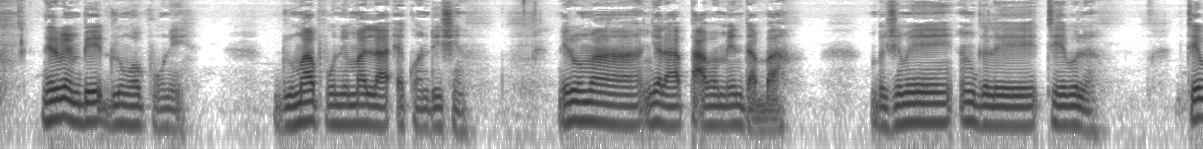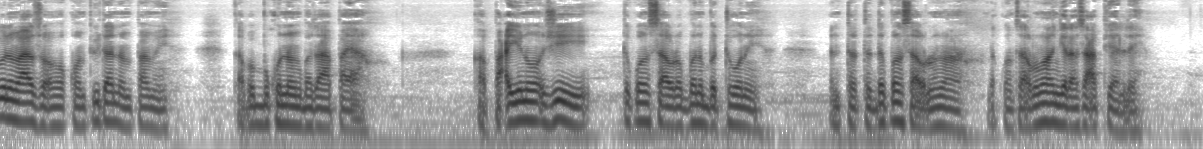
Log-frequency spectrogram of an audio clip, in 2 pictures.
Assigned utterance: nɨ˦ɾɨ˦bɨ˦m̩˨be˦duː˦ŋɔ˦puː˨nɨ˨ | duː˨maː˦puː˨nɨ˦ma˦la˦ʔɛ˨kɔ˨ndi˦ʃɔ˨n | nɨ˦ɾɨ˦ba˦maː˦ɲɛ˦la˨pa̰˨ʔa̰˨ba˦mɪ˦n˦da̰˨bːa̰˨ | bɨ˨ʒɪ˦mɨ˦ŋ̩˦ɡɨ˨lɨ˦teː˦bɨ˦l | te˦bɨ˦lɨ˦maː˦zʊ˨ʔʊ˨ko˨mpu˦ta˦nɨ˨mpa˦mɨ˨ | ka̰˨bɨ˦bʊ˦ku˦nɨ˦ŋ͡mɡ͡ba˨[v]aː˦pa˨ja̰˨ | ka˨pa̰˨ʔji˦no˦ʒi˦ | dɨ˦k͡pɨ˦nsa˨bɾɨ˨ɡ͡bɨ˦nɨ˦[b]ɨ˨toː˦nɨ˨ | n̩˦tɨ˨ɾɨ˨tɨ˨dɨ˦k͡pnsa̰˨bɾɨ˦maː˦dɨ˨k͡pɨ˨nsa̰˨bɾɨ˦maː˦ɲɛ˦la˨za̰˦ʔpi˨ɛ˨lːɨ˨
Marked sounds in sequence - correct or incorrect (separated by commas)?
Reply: incorrect, correct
